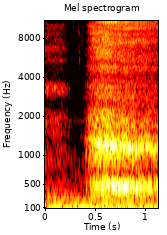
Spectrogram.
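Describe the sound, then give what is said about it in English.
A single long, deep inhaled breath, drawn in audibly through the mouth and breathy in tone, heard alone with no other sound and swelling slightly louder toward the end. “Start here with taking a long,”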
